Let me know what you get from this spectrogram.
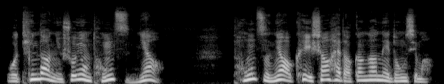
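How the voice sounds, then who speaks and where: A man's voice: high-pitched, lively intonation, a little fast, a little mellow, dry recording, clean studio sound. An actor playing a young male cultivator in an audio drama, an earnest and wary traveller who talks in a probing, questioning way. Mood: curious.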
